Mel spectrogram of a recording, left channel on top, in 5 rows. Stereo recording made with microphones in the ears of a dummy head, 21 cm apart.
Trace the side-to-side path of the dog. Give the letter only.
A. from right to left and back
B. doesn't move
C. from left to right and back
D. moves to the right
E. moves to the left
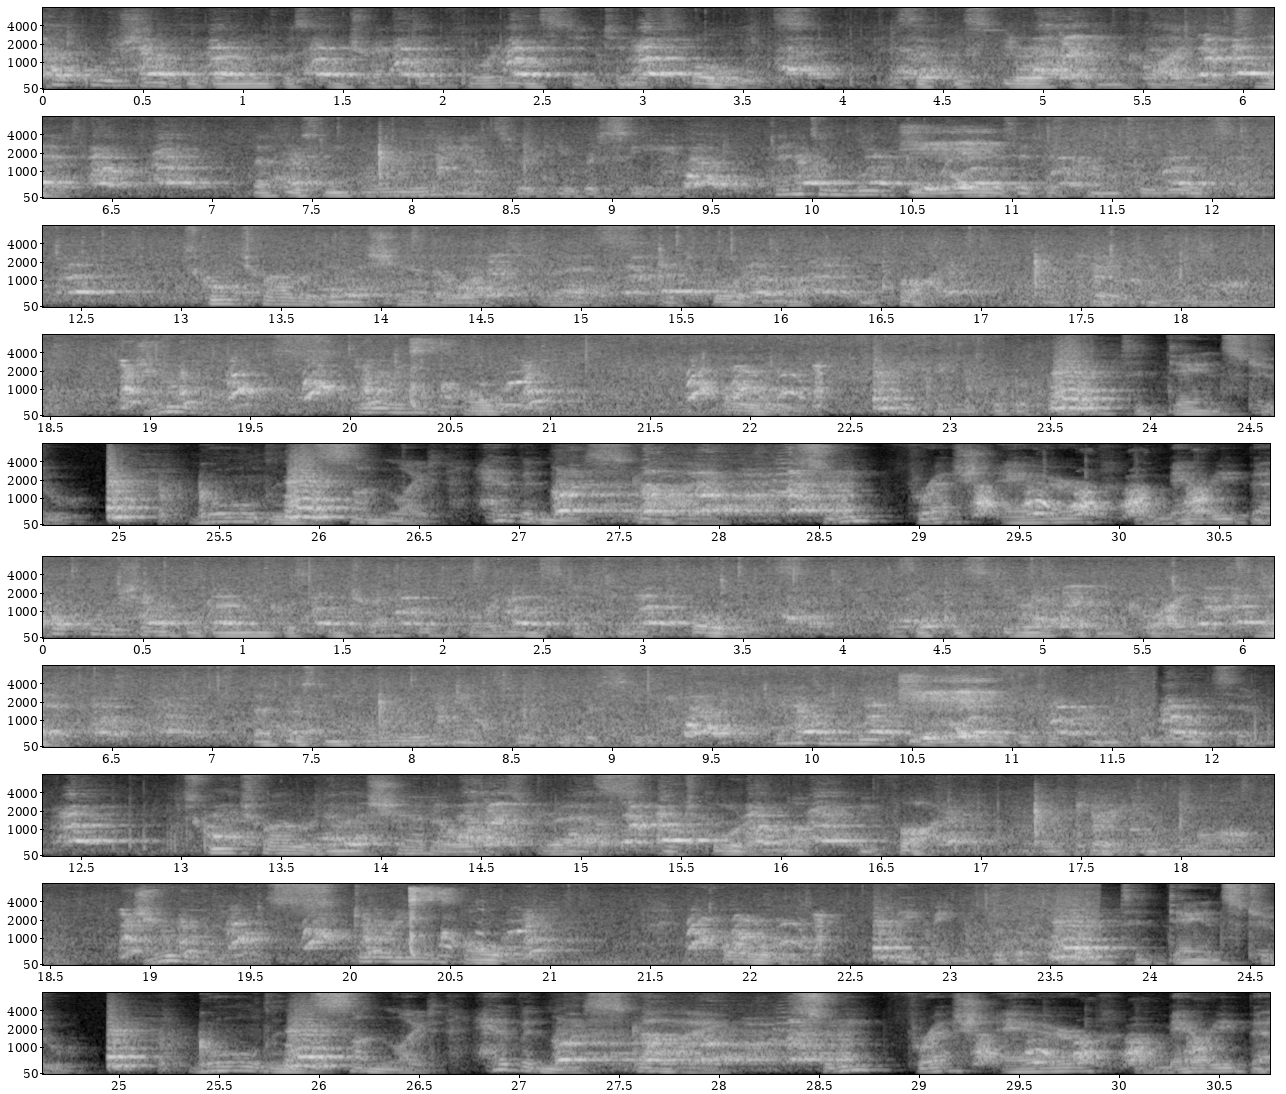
C.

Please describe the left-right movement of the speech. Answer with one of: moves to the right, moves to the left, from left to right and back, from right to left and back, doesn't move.
from right to left and back.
